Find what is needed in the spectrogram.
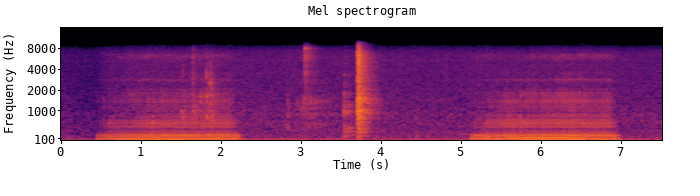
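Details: Sleeping dog with two long, low, rattling snores on the in-breath, with a quiet pause and a couple of small sounds between them; snoring.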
